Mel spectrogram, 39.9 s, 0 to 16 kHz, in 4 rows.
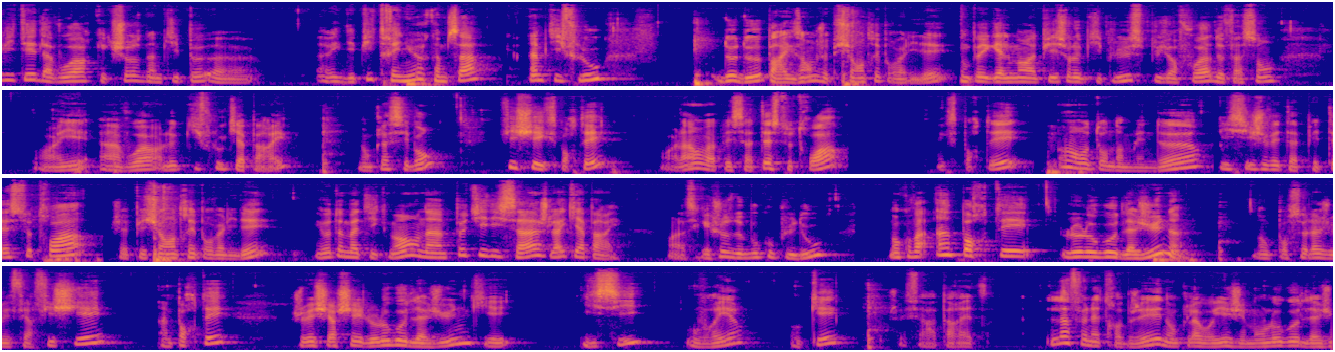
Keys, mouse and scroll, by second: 1.9 click, 3.0 alt+Tab, 3.7 click, 6.3 Return, 7.8-9.6 drag, 10.2 click, 13.4 click, 15.0 click, 16.8 click, 17.8 alt+Tab, 19.0-20.3 drag, 20.3 BackSpace, 20.3 KP_3, 21.1 Return, 25.1 scroll down 1, 25.3-28.6 drag, 28.6 alt+Tab, 30.0 click, 31.2 click, 34.2 click, 35.1 click, 35.8 click, 37.0 click, 37.7 click, 39.3 click.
